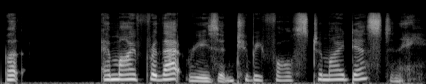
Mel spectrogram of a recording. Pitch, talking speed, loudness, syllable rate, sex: 200 Hz, 170 wpm, -18 LUFS, 4.8 syllables/s, female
